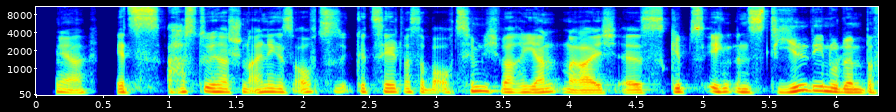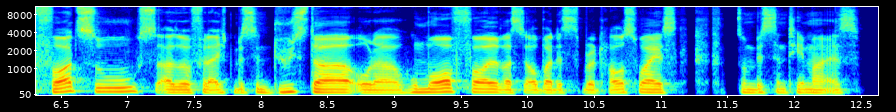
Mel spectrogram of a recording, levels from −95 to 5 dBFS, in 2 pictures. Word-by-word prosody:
Ja. 110 -4 -3 0.2
Jetzt 120 -2 +2
hast 130 +3 -2
du 145 - +4
ja 130 -2 +4
schon 125 +1 -3
einiges 125 0 0
aufz 130 +2 -5
gezählt, 130 0 -1
was 125 0 -4
aber 105 -3 -4
auch 120 - -6
ziemlich 160 0 -1
variantenreich 115 -4 0
ist. 105 +1 -2
Gibt's 130 0 +1
irgend 130 -1 +1
'nen 125 -2 +1
Stil, 135 +12 +3
den 170 -3 +3
du 130 - +5
dann 115 -2 +3
bevorzugst, 140 +5 +1
also, 110 -1 +1
vielleicht 105 0 -3
'n - - -10
bisschen 110 0 -4
düster 115 -2 +3
oder 100 -1 -1
humorvoll, 120 0 +3
was 105 0 -2
ja 100 - -3
auch 100 - -2
bei 105 - 0
„Desperate 105 0 -7
Houswives“ 110 0 -1 0.4
so - - -6
'n 110 - -4
bisschen 110 0 -6
Thema 105 -1 -4
ist? 105 +1 -8
115 Hz, 195 wpm, -21 LUFS, 105-130 Hz, 0.4 s, du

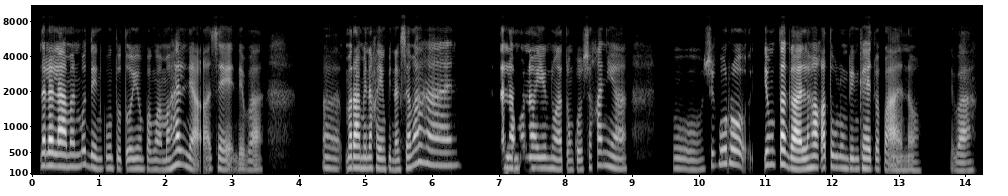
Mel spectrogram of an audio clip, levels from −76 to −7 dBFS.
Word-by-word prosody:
nalalaman 235 -2 +6
mo 265 - -5
din 210 -5 -4
kung 205 0 -7
totoo 190 -1 -5
yung 195 0 -6
pagmamahal 185 +9 -1
niya 205 -6 0
kasi, 190 -1 -2
'di 95 0 -7
ba? 90 +1 -6 0.9
Ah, 200 -2 -7
marami 210 0 +5
na 205 - +1
kayong 190 -1 -2
pinagsamahan, 250 - -1 0.6
alam 205 -1 +3
mo 200 +1 -7
na 205 0 +2
yung 200 0 -3
mga 185 -1 -1
tungkol 175 +1 -8
sa 215 - -4
kanya. 235 -7 -3 0.7
Oo, 180 -2 -10
siguro 275 +4 -1 0.3
yung 270 +1 0
tagal, 195 -9 +8
nakakatulong 215 -1 +1
din 190 -1 -4
kahit 190 -2 +2
papaano, 85 - -2 0.4
'di - - -18
ba? 155 +1 -3
200 Hz, 145 wpm, -25 LUFS, 185-235 Hz, 0.9 s, tagal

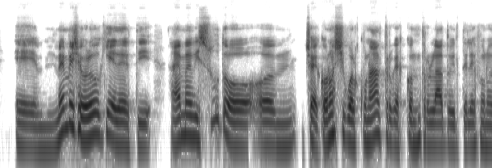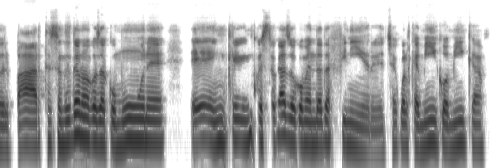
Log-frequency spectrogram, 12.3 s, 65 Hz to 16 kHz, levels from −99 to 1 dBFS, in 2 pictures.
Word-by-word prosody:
Ehm, 130 -2 -4
ma 185 - +2
invece 245 -2 +5
volevo 180 +4 +7
chiederti, 145 -6 +1 0.2
hai 155 +1 +3
mai 185 0 +3
vissuto 155 - +2 0.2
uhm, 140 +3 -7
cioè - - +3
conosci 190 0 +4
qualcun 160 0 +1
altro 175 -2 +1
che 145 - 0
ha - - -8
controllato 145 -2 -1
il 135 0 -6
telefono 140 0 -5
del 130 0 -6
part 145 +2 0
Secondo 150 0 -2
te 195 - +3
è - - +8
una 175 -2 +3
cosa 155 -2 +1
comune 155 +1 0 0.3
e 165 +1 -1
in 155 +1 -2
che 165 +1 -4
in 160 +1 -3
questo 165 -2 -3
caso 185 -3 +2
com'è 150 -1 0
andata 145 +1 -1
a - - -4
finire? 125 -6 -8
C'è 140 - -7
qualche 140 -1 -4
amico, 145 +1 -2
amica? 145 0 -5
150 Hz, 195 wpm, -23 LUFS, 140-165 Hz, 0.3 s, è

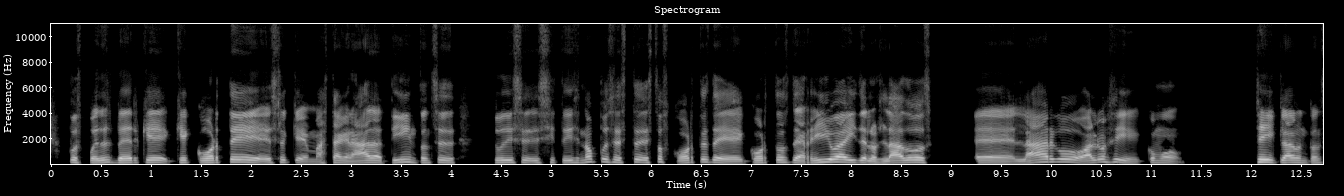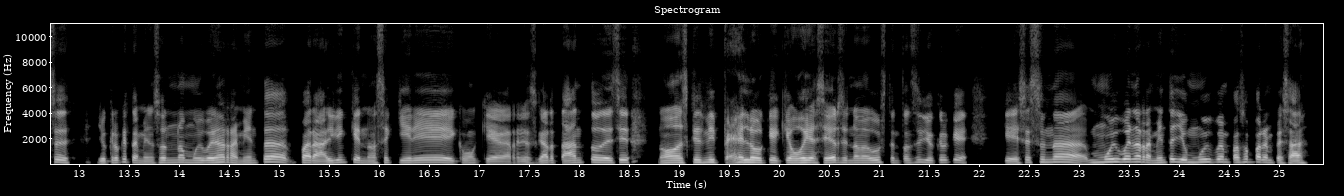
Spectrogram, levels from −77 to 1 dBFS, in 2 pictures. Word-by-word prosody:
pues, 175 -4 -2
puedes 160 +4 -1
ver 160 0 +2
qué 175 -6 +1
qué 170 -1 -1
corte 170 0 +2
es 150 +4 -4
el 185 - -4
que 150 - -1
más 130 0 -5
te 170 - 0
agrada 150 +3 +2
a - - -3
ti, 170 +9 -2
entonces, 160 -3 -4 0.4
tú 165 0 -3
dices 165 -4 -3
si 175 - -9
te 155 - -7
dicen: 165 +1 -4
"No, 210 +2 -1
pues, 210 -3 -3
este 175 +2 -2
estos 205 +4 -7
cortes 175 +6 -3
de 140 -7 +1
cortos 165 +5 -3
de - - +3
arriba 190 +7 +3
y 170 -1 +1
de 165 0 +3
los 135 -2 0
lados, 160 +5 +2 0.4
eh, 140 -3 +1
largo 205 +9 +1
o - - +2
algo 165 +8 +1
así". 170 -10 -3
Como 150 -6 -6 0.7
Sí, 190 -3 +4
claro. 170 +1 +2
Entonces, 150 +3 -3 0.2
yo 145 - -3
creo 170 - -3
que 210 - -3
también 135 -6 -3
son 170 +4 -2
una 180 +1 -2
muy 165 0 -4
buena 170 +2 +4
herramienta 175 +4 +1
para 160 -5 +3
alguien 155 +7 0
que 170 - +1
no 140 -1 -6
se 165 +5 -6
quiere 165 +1 +1
como 150 +1 -7
que 140 0 0
arriesgar 135 +3 -2
tanto, 170 +5 0
de 170 - +5
decir: 175 +3 +1 0.3
"No, 160 +4 +3
es 165 - -3
que 185 - +2
es 185 - 0
mi 185 0 +3
pelo, 180 -3 +4
¿qué 165 +1 +2
qué 160 +3 +1
voy 165 +2 +5
a - - +6
hacer 165 +3 +3
si 170 - -4
no 160 +1 -2
me 160 - 0
gusta?" 170 0 -3
Entonces 155 +4 -8
yo 165 -2 -1
creo 180 0 -4
que, 180 -2 0 0.3
que 145 -2 0
esa 135 - -3
es 180 - -9
una 195 -8 +2
muy 200 +5 0
buena 215 0 +3
herramienta 180 -1 +1
y 200 -2 +1
un 180 -1 -3
muy 200 +1 -1
buen 205 0 -2
paso 185 +2 -2
para 200 -1 +2
empezar. 145 -5 +1
165 Hz, 225 wpm, -24 LUFS, 150-185 Hz, 0.7 s, a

